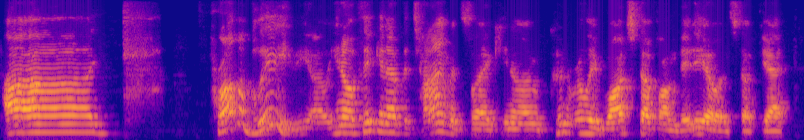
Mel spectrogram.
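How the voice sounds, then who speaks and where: A man's voice: a little high, animated, a little slow, rough recording. Effusive middle-aged male talk host. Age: 50s. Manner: warm, effusive, rambling. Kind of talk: casual interview chat.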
